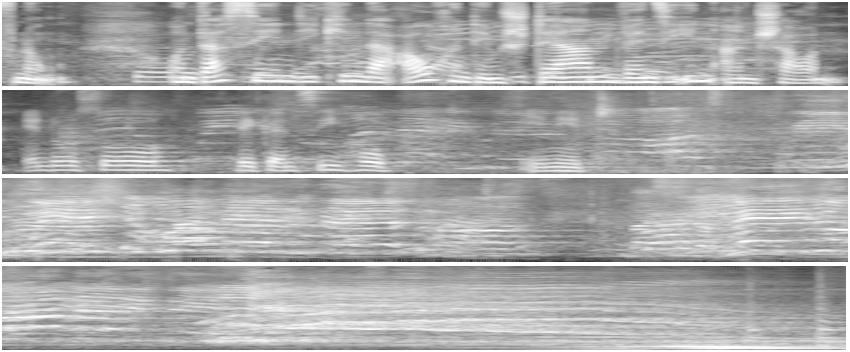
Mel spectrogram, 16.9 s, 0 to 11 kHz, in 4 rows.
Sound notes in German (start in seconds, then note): 11.9 Jubel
